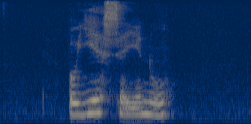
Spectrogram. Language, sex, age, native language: Icelandic, female, 10, Icelandic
